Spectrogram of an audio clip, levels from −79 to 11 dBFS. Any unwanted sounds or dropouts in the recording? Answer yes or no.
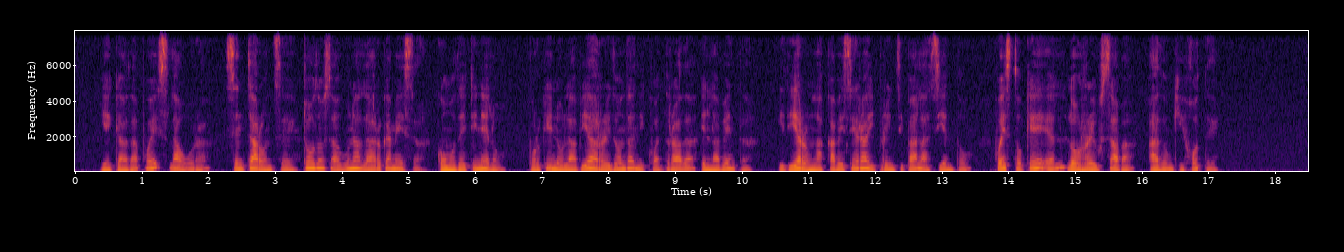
no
